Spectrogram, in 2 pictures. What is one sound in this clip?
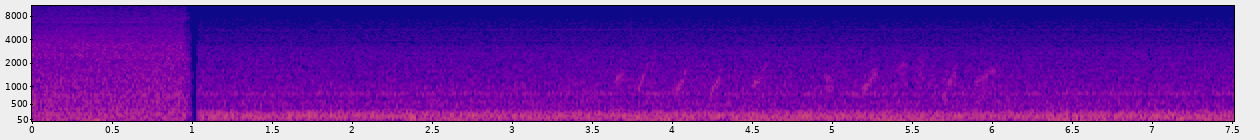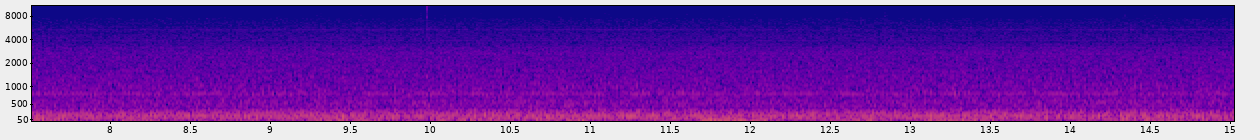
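A jet airliner's engines rumble low and muffled from inside the cockpit.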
